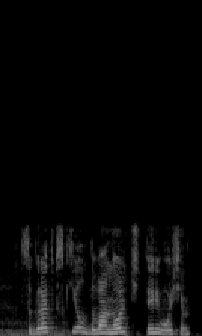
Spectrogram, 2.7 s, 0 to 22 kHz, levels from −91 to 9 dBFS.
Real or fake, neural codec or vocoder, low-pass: fake; codec, 16 kHz, 16 kbps, FreqCodec, smaller model; 7.2 kHz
